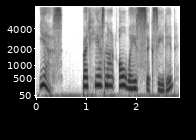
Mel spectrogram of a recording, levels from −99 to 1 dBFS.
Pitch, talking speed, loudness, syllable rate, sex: 225 Hz, 125 wpm, -20 LUFS, 4.4 syllables/s, female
